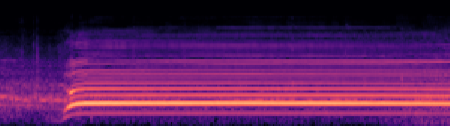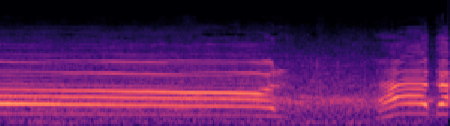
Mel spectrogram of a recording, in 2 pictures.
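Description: A male Arabic football commentator's drawn-out goal cry: one long held shout of about four seconds, starting about half a second in, sinking slightly in pitch and breaking off abruptly. A short spoken word comes just before the end.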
